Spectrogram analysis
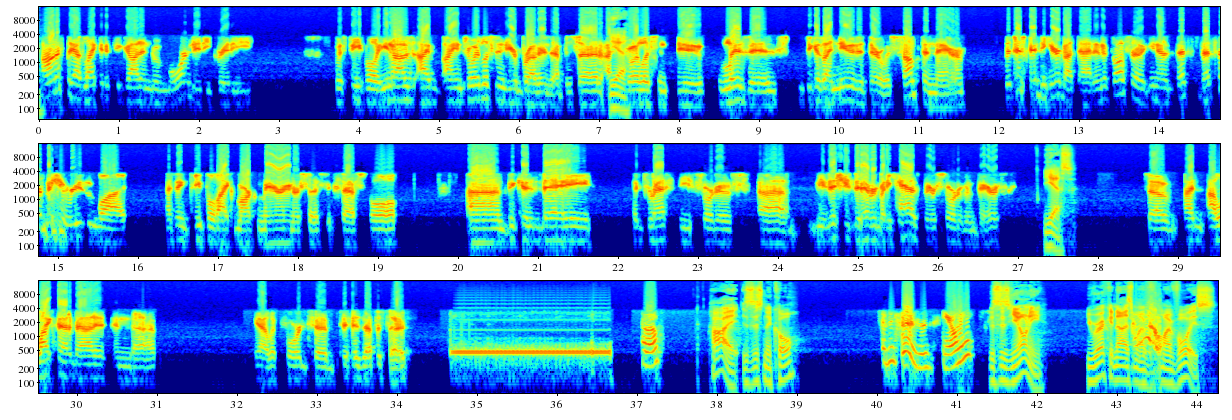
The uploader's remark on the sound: Listeners' Calls. This is the second half of the phone calls.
